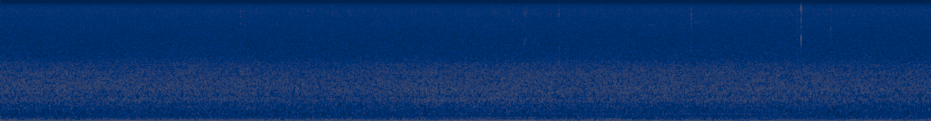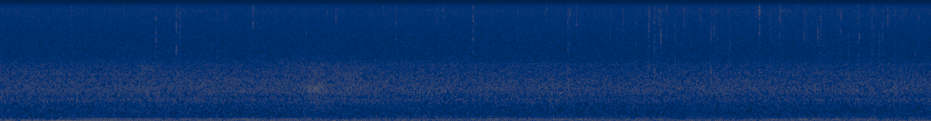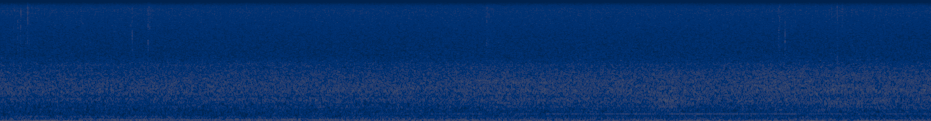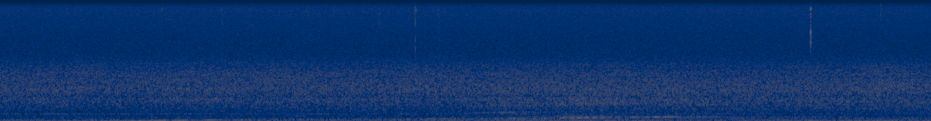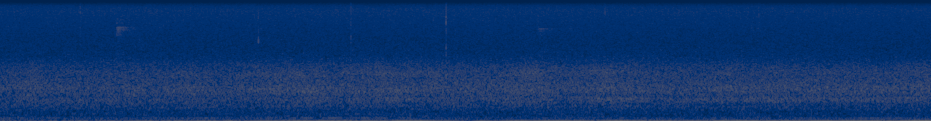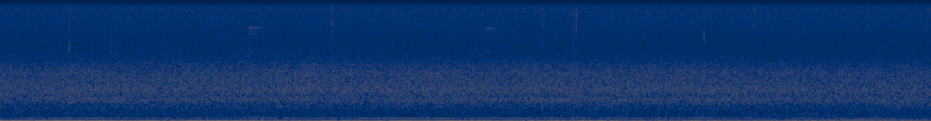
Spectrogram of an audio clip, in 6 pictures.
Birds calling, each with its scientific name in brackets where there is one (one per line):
Downy Woodpecker (Dryobates pubescens)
